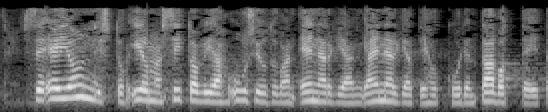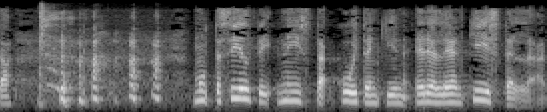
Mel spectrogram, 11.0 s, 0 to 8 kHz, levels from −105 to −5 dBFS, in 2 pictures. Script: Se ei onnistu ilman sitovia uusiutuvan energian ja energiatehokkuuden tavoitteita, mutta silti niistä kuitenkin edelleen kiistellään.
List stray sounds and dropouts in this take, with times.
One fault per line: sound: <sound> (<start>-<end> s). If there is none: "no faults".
sound: laugh (5.8-7.1 s)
